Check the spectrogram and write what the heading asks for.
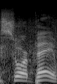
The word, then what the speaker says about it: Sorbet: Hey, crowd, is it Sorbet or Sorbet? Bay. Got it. Okay. There you go. Putting the Bay back in Sorbet is Kyo with that 15 KA.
